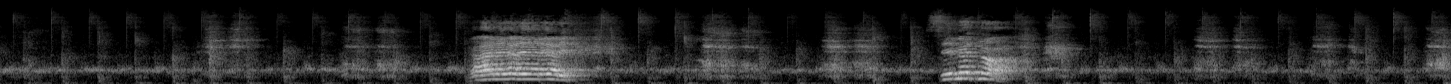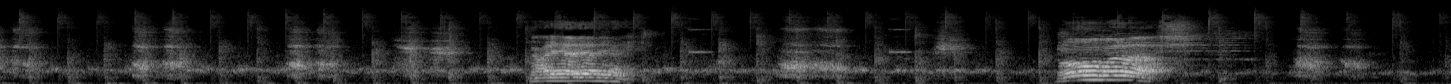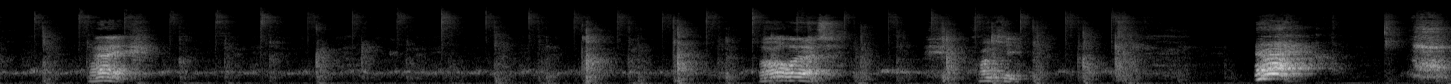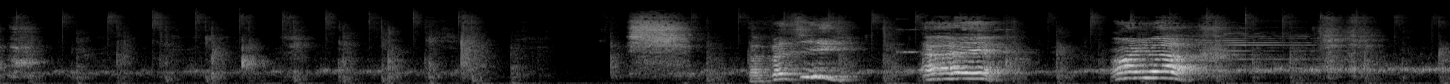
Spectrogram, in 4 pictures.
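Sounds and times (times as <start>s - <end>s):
jump rope ticking on tile: 0.0s - 41.3s, 42.1s - 48.9s, 49.6s - 58.0s.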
